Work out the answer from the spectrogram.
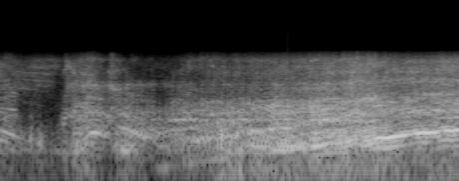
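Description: Maserati race car's engine revving hard under acceleration, its pitch rising over the last second or so.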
